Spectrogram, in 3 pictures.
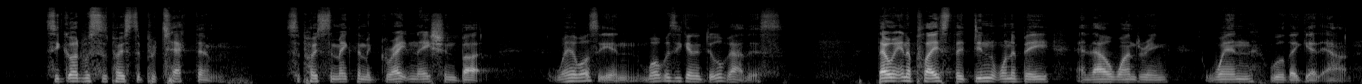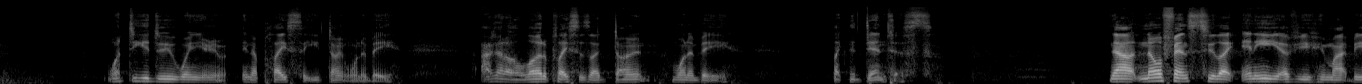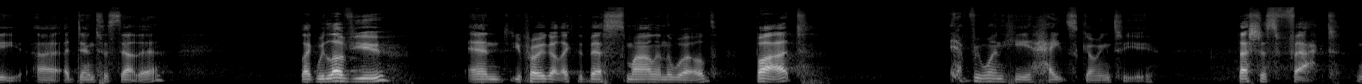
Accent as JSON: {"language": "English", "country": "Australia", "said": "We're Australian and we love Australia because it's our home. It's what we know. It's what we love."}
